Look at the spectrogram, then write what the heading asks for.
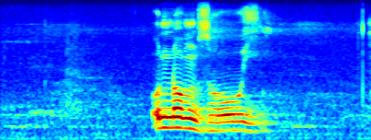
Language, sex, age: South Ndebele, male, 21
